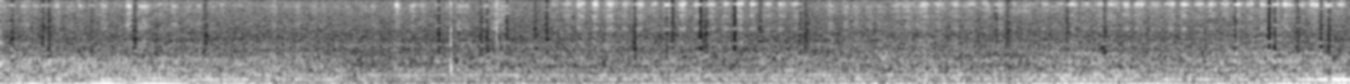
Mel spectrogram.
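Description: Faber-Castell Polychromos colored pencil scratching lightly on paper in small shading strokes, with a low steady hum underneath.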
